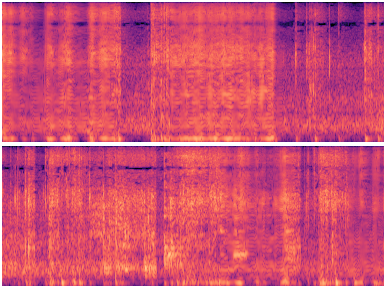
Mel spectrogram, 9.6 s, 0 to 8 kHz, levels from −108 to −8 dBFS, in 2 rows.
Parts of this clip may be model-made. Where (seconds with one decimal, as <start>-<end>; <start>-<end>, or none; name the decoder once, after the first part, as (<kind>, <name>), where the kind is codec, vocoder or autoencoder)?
0.0-1.4 (vocoder, BigVGAN v2); 2.1-3.5; 7.5-8.4; 9.1-9.6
